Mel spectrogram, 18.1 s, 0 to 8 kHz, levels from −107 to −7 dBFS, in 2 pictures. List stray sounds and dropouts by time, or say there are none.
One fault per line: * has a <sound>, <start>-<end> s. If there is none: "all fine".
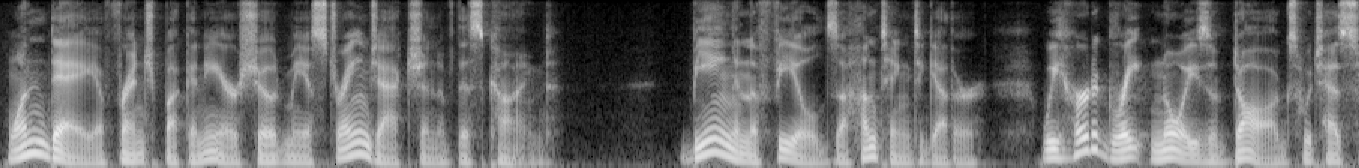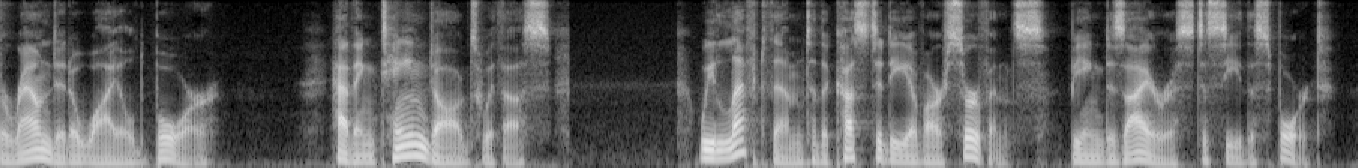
all fine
